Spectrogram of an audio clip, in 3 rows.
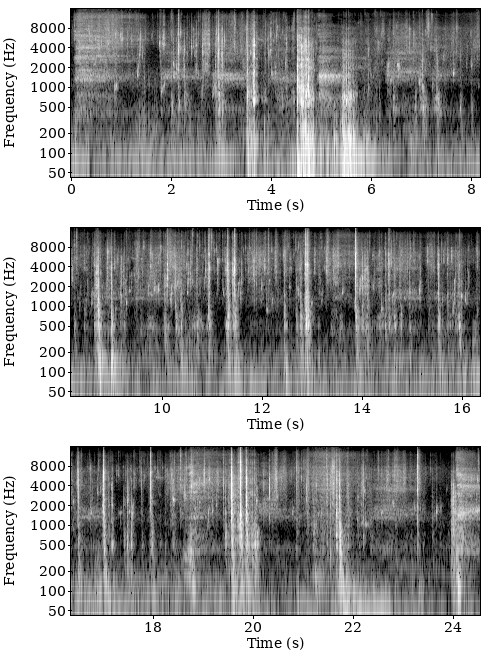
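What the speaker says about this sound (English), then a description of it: "Pretty much most of the water's out it now" Water drains from the radiator of a Vauxhall Omega 3.2 Elite, heard as irregular drips and trickles with a brief louder splash near the start. No one speaks over it.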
